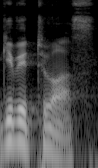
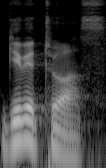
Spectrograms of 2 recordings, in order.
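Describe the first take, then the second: The two takes are said the same way.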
